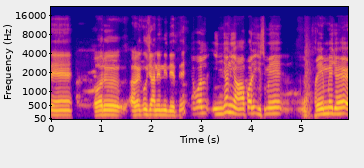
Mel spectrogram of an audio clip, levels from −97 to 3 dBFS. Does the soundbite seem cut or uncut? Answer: cut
